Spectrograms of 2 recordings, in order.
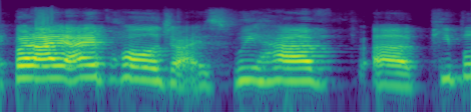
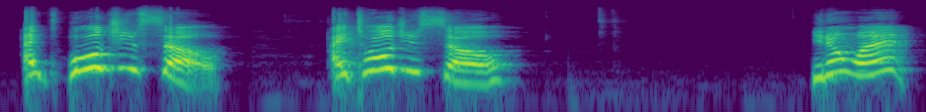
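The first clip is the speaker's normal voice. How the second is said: higher, heated yelling at Doug Ford; furious rant; 8 semitones higher than usual. Real, not acted. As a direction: let the anger boil over. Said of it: "chill out".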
